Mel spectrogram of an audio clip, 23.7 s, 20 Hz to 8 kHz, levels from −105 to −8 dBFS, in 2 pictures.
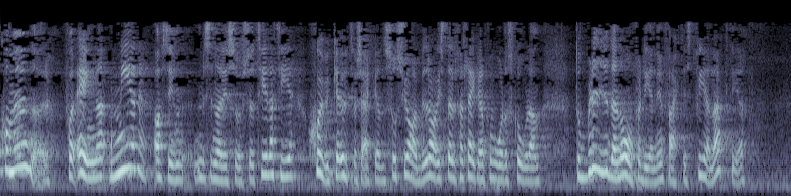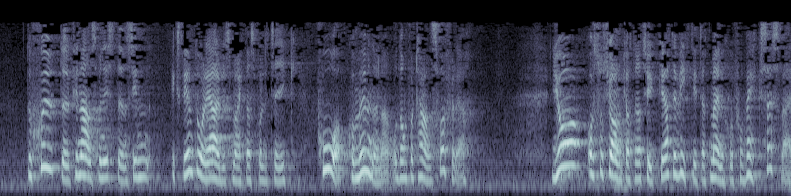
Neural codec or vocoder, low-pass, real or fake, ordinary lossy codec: none; 7.2 kHz; real; MP3, 24 kbps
